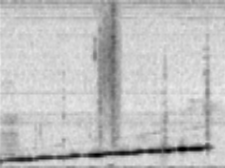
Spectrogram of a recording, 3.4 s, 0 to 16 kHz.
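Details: LD Zone 622 two-zone rack mixer under repair, fed a sweep-generator tone: a clean single tone glides smoothly from about 800 Hz to 2 kHz without breakup or distortion; the channel output works even though its fault LED stays permanently lit.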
